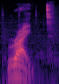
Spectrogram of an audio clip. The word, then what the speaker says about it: write: starts with k again we have the word write it doesn't start with r it starts with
